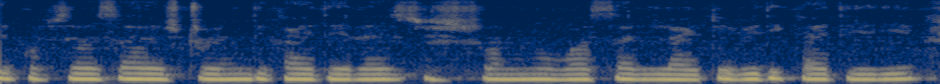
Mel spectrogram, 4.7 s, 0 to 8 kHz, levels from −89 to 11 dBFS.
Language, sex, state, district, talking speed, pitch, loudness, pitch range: Hindi, female, Karnataka, Belgaum, 240 wpm, 185 Hz, -23 LUFS, 180-195 Hz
